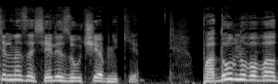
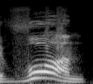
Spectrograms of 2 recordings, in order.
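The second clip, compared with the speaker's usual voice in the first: yell; 5 dB louder than usual. A narrator's reading. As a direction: throw her out with one bellow. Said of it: "кабинет потряс вопль".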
